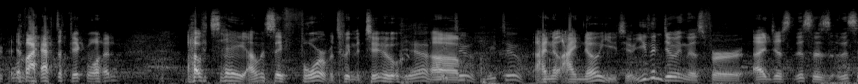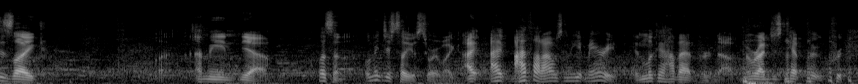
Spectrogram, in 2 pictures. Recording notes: live from 2023 SEC Media Days!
